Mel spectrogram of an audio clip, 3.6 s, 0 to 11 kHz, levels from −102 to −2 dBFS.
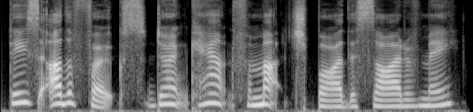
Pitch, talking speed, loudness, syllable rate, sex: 215 Hz, 205 wpm, -21 LUFS, 5.0 syllables/s, female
